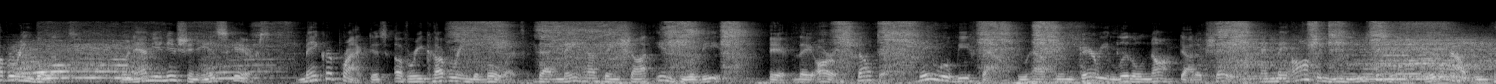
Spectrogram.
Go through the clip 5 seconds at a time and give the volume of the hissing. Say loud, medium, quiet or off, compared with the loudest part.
medium, loud, loud.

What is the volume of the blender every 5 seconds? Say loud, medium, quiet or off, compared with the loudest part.
loud, off, loud.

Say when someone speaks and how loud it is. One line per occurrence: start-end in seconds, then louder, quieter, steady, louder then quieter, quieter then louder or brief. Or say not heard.
0.0-14.9 steady.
